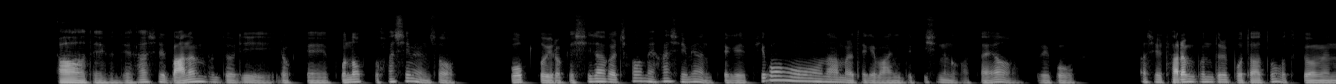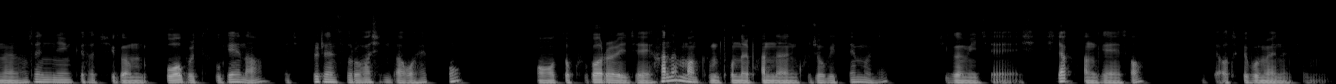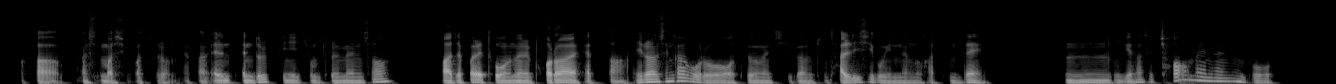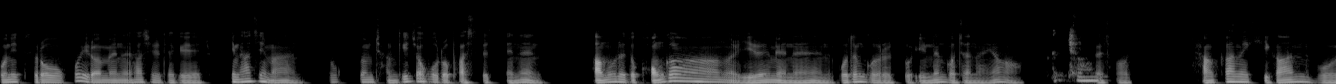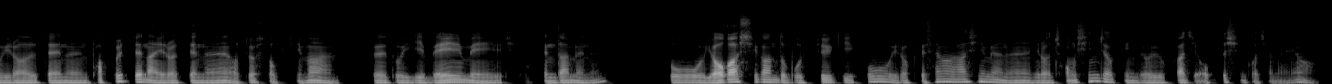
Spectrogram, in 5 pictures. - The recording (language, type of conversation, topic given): Korean, advice, 시간이 부족해 여가를 즐기기 어려울 때는 어떻게 하면 좋을까요?
- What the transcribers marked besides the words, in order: other background noise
